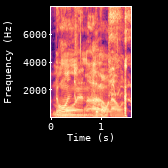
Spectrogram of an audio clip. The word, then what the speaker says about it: Des Moines: How you said Des Moines? Des Moines? Des Moines, Oh, so the S is silent.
